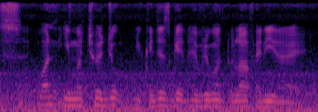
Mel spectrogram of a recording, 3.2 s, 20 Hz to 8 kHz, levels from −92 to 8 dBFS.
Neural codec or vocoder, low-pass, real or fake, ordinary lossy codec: none; 7.2 kHz; real; none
